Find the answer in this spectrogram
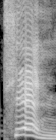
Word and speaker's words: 天: 근데 이 중화인민공화국 애들은 보니까 이걸 천 그러더라고. 이 탱을. 그러면 천을 티엔 그래.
